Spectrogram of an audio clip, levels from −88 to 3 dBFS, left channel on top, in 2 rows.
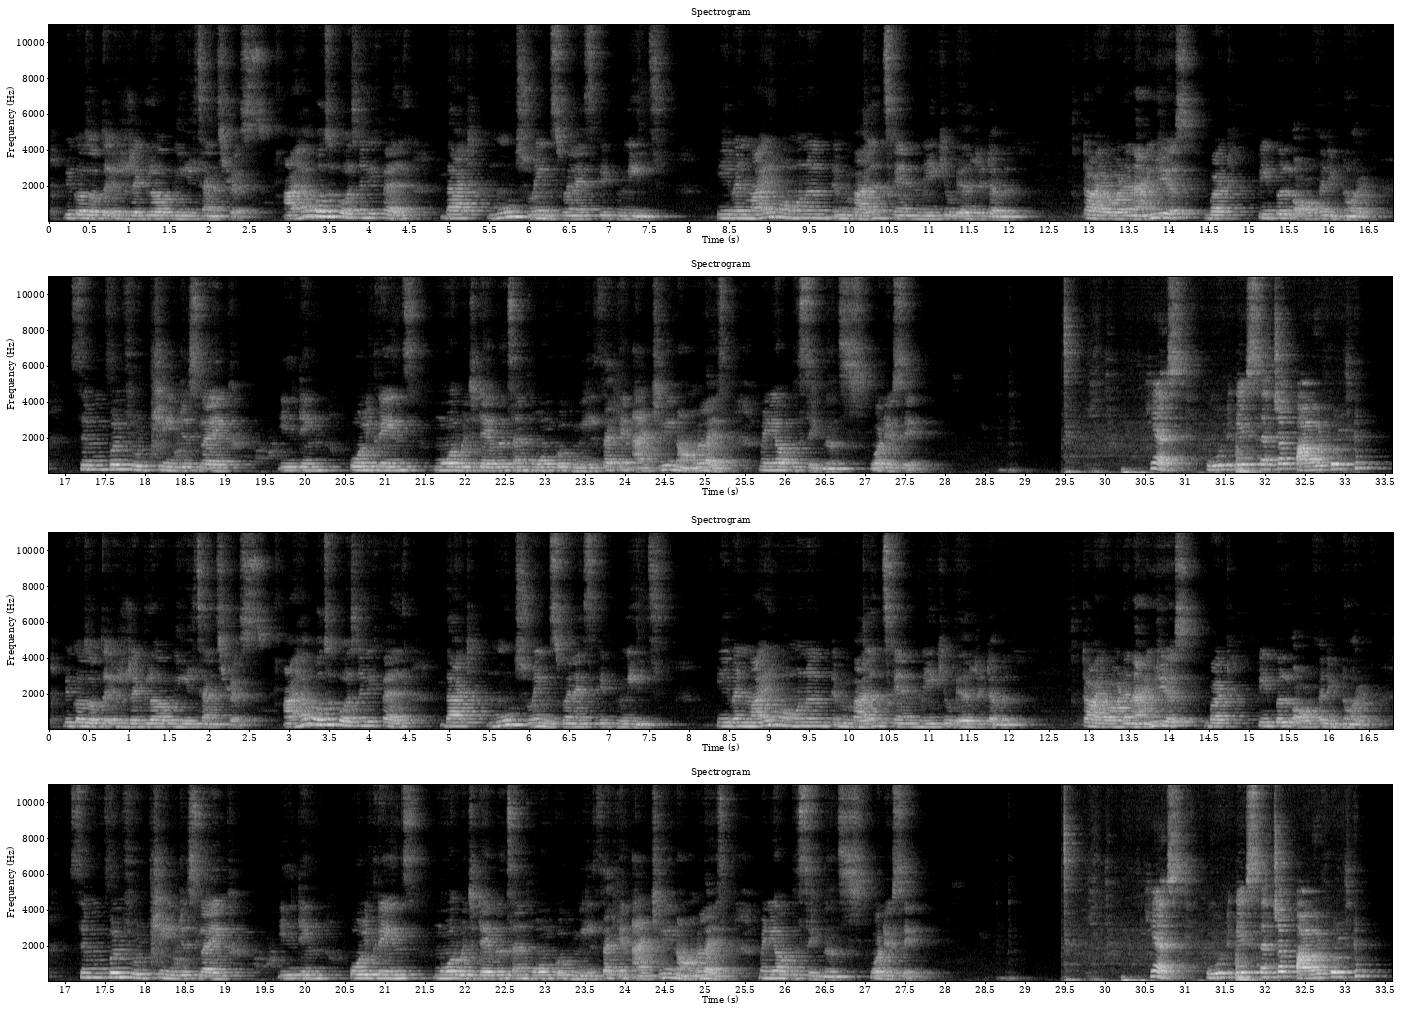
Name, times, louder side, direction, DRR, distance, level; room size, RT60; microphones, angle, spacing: voice 1, 0.2-2.5 2.9-4.5 4.9-7.5 8.3-12.0 12.9-14.8 15.1-16.5 17.2-19.1 19.7-20.2 20.6-21.3 21.6-27.6, right 1 dB, 70° right, -6 dB, 0.6 m, -26 dB
voice 2, 30.6-30.9 31.3-33.2, right 2 dB, 20° right, 0 dB, 0.3 m, -21 dB
2.3 x 2.3 x 2.5 m, 0.81 s
head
